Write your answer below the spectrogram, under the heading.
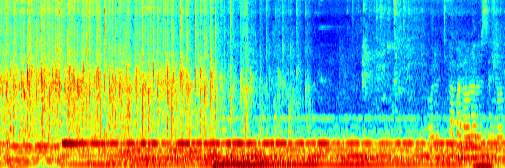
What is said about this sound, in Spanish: Así que dar un fuerte aplauso a ese que recibe toda la gloria y toda la honra.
